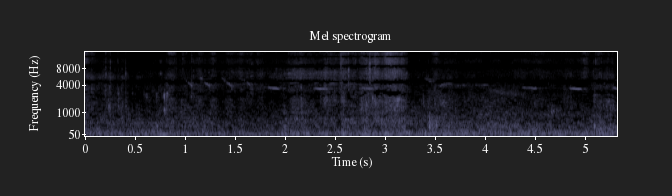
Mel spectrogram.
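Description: Near silence with a few faint, short, high bird chirps.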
